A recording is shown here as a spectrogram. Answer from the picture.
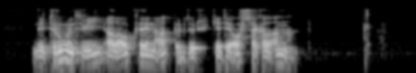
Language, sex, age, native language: Icelandic, male, 20-29, Icelandic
